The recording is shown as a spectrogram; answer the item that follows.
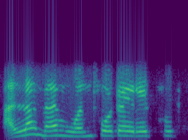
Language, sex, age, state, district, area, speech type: Kannada, female, 18-30, Karnataka, Bangalore Urban, urban, conversation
